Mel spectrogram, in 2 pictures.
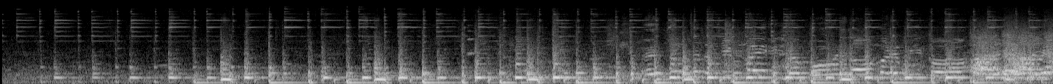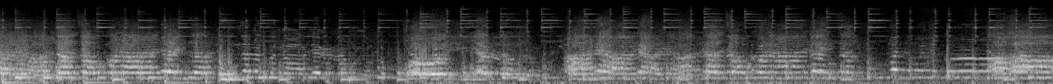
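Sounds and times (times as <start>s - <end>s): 
chorus singing in traditional music from Kenya: 2.4s - 21.0s.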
